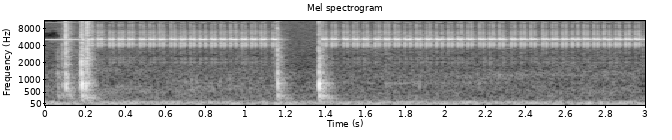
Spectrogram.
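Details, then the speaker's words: Harbor Freight 500 W PWM solar charge controller: steady high whistle near 5 kHz with fast faint flutter and taps, tone changing each time its button is pressed; owner suspects it is dying, never heard before. "every time i touch that button you hear that tap sound tone change well guys uh yeah what do y'all think the charge controller is uh dying"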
